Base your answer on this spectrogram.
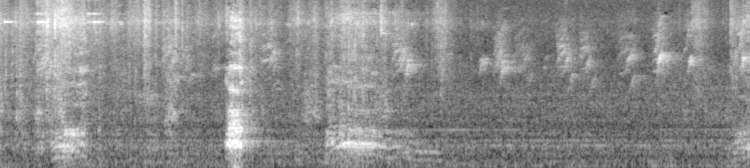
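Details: Dog after a squirrel lets out one sharp, loud bark midway, preceded and followed by muffled huffing vocal bursts, then quieter rustling and faint high chirps toward the end.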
